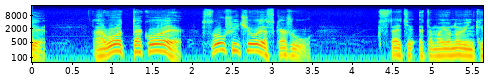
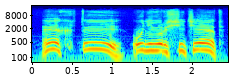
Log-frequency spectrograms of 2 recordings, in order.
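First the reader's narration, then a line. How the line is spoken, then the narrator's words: Sobbing. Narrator (Russian): всхлипнул он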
